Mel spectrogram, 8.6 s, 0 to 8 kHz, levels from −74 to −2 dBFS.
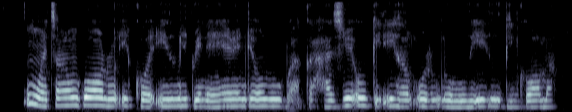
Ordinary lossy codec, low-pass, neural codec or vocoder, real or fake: none; 7.2 kHz; codec, 16 kHz, 4.8 kbps, FACodec; fake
